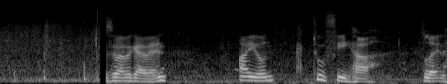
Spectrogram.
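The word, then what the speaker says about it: Għajn Tuffieħa: Għajn Tuffieha, learning how to say it in Maltese.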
